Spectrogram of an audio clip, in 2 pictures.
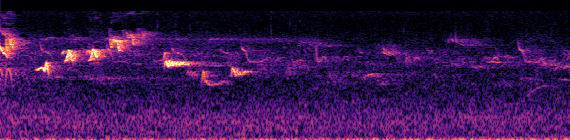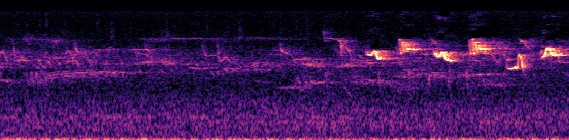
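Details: European pied flycatcher singing short phrases of high, sweet, rapidly repeated notes at the start and end, with other faint bird calls and a steady low rumble of background noise.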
